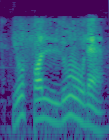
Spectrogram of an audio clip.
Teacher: ترقق لا تغلظ، مرققة لأن اللام مضمومة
